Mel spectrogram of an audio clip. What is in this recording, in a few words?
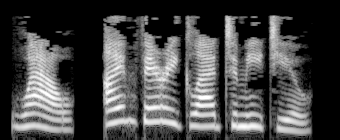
fast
